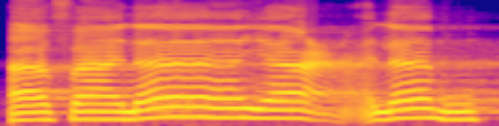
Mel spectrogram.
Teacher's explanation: Huruf la dipanjangkan 2 harokat yang ini karena di depannya terdapat alif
